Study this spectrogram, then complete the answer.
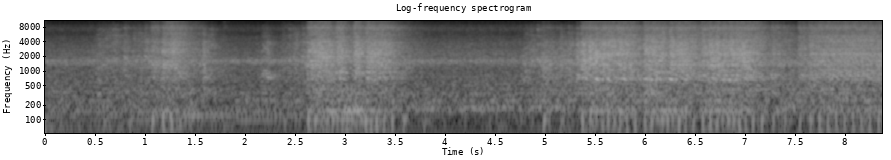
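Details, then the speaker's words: Yamaha Mio Soul GT scooter after repairing a loose ground bolt on the starter motor, which had caused starter relay clicking and no start: electric start fires promptly with a steady beat; afterwards the CVT area is noisy, possibly the kickstarter pinion. "rekan-rekan Alhamdulillah untuk motor si ibunya langsung bisa hidup nih kan ya untuk double starternya"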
